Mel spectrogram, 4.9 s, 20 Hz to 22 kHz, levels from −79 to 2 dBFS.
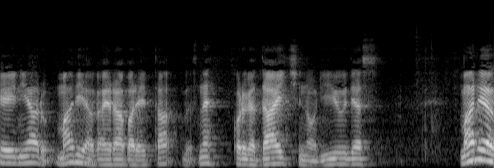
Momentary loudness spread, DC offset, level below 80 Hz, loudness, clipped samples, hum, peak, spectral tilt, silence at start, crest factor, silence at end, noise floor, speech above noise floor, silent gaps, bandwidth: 11 LU; under 0.1%; -74 dBFS; -22 LUFS; under 0.1%; none; -2 dBFS; -6 dB/octave; 0 s; 20 dB; 0 s; -52 dBFS; 31 dB; none; 9.4 kHz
